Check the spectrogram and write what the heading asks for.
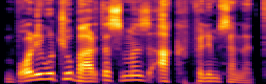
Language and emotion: Kashmiri, neutral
